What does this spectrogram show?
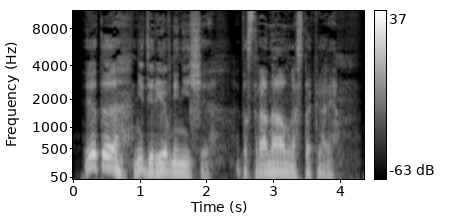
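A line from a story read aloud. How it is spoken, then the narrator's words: Sigh. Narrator (Russian): вздохнул Маркус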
